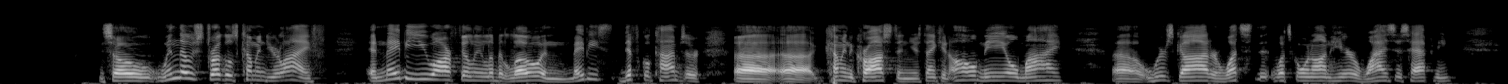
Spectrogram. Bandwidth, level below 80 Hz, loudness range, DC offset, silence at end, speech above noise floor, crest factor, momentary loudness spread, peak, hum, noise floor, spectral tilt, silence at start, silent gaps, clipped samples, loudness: 7.2 kHz; -58 dBFS; 5 LU; under 0.1%; 0.6 s; 63 dB; 20 dB; 13 LU; -4 dBFS; none; -87 dBFS; -3.5 dB/octave; 1 s; none; under 0.1%; -24 LUFS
